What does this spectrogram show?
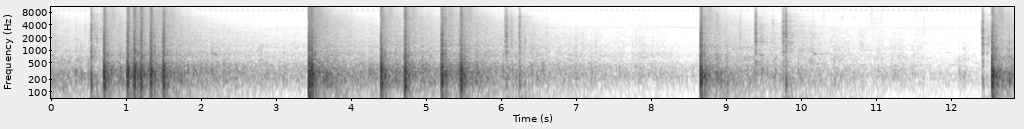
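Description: Aerial firework shells bursting overhead in clusters of sharp bangs: a loud report followed by a quick string of smaller ones, each group dying away in an echo, about four groups in all with pauses between.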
